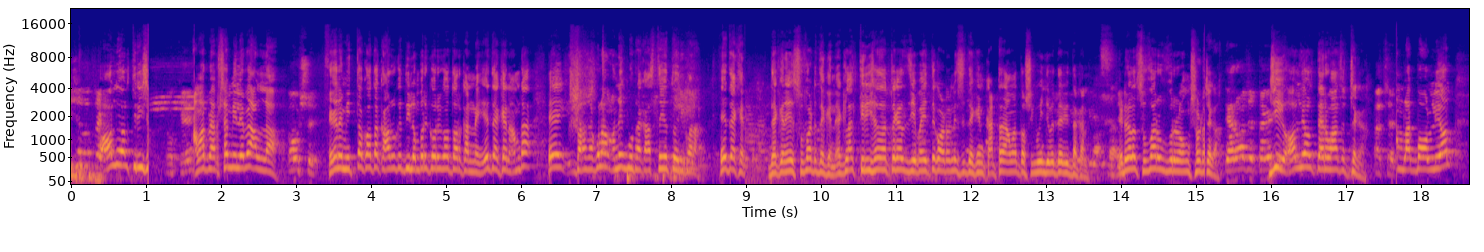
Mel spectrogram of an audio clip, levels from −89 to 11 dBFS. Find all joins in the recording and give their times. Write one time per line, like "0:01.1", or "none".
0:01.0
0:09.1
0:15.1
0:17.7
